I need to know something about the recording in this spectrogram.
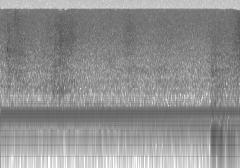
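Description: Steady low electrical hum made of a few pure tones, unchanging, with no other sound over it.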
